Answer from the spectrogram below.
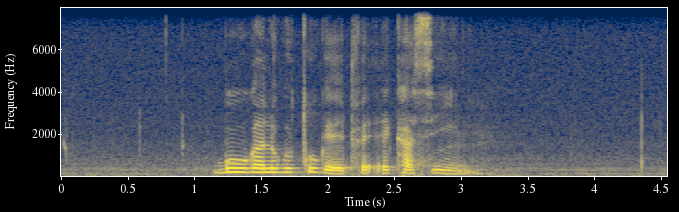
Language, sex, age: Swati, male, 20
